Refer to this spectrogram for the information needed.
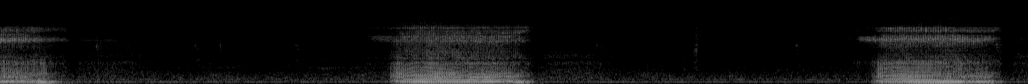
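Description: Loud rattling snores about every 4-5 seconds, roughly 13 breaths a minute, with quiet exhalations between; ordinary snoring in a sleeping dog.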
